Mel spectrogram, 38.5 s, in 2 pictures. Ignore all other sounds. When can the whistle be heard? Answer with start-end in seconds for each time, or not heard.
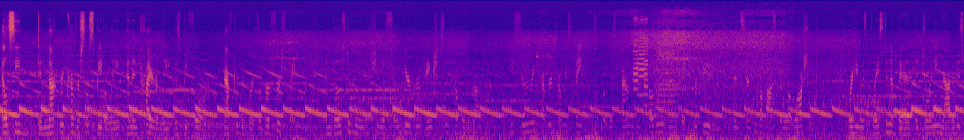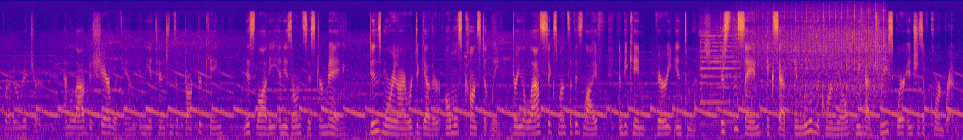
not heard.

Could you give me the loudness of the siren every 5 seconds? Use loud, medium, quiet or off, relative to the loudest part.
loud, loud, medium, loud, loud, loud, loud, loud.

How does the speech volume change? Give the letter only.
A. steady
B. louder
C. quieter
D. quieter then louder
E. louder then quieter
D.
